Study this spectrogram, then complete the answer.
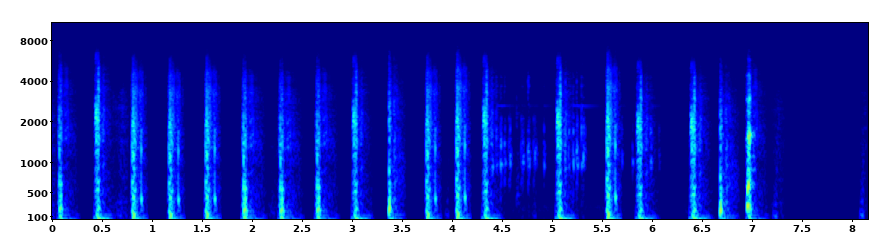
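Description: Quick footsteps pound along a hard path.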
